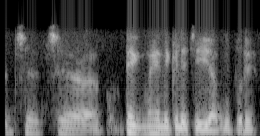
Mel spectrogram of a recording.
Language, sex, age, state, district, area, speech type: Urdu, male, 18-30, Delhi, South Delhi, urban, conversation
